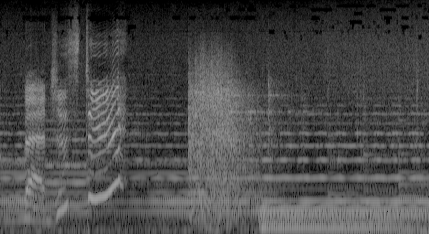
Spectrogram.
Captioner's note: door shuts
